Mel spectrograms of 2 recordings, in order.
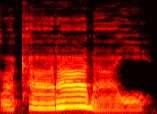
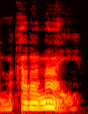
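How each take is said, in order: First: The accent falls on ra, before nai. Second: The accent falls on the final nai. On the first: The speaker calls it right. "the accent goes before the not in the nai" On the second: The speaker calls it wrong. "put the accent on the nai because that's the long syllable"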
